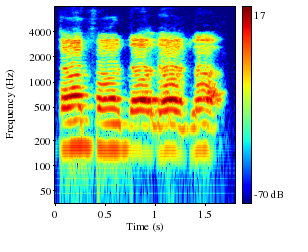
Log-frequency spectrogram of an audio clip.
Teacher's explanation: त वर्ग के अंतर्गत आएगा, यानी कि ऊपरी दांतों के निकट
